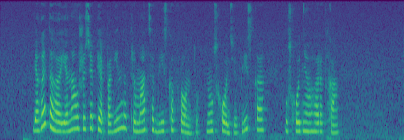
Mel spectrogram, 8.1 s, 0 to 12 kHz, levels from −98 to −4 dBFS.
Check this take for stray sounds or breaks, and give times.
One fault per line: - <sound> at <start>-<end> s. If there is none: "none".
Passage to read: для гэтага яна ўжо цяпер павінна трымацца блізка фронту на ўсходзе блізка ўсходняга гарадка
none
